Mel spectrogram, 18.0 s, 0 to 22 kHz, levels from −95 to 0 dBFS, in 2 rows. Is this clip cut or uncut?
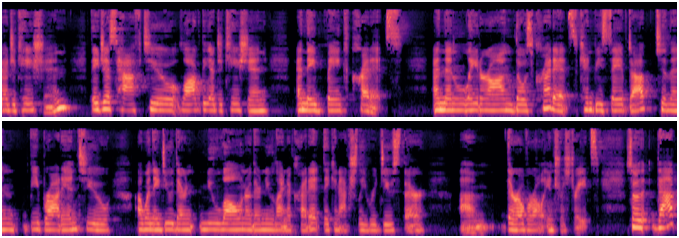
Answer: uncut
